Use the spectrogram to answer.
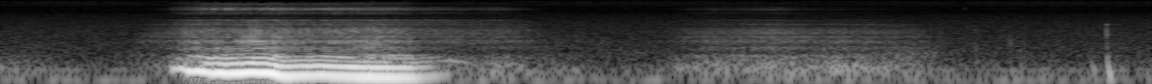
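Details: Loud snoring in deep sleep: one deep, rattling snore on the in-breath, followed by a quieter breathy out-breath.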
